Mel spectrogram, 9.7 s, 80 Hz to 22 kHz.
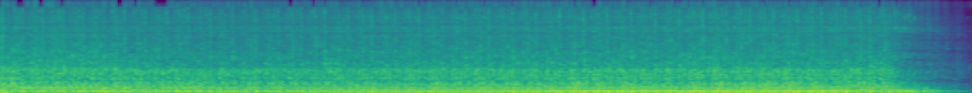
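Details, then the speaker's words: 1978 Jeep J10 desert race truck with LY6 LS V8 after cam swap, VVT delete and pushrod correction, first start: catches quickly, settles into loud lumpy even idle, no knocking or ticking; healthy, louder than before. "Sounds good to me. Nice. That's pretty freaking loud. Louder than before, right?"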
